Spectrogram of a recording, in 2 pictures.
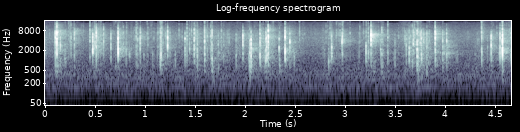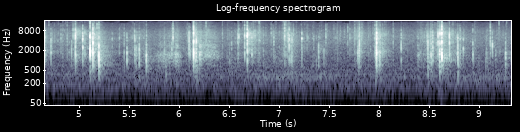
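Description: A filled white-and-blue plastic poly mailer bag lies flat on a table and is pressed and crinkled with the fingertips of both hands. Dense, dry crinkling fills the clip with many sharp, bright crackles over a soft rustle and almost no low end.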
